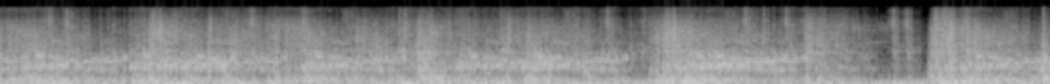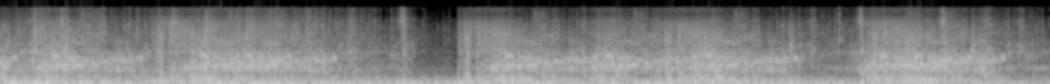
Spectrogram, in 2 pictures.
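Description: Weapons clash and strike in a busy battle.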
